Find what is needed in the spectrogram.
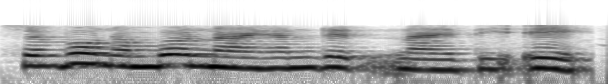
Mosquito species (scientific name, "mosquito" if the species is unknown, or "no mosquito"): no mosquito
